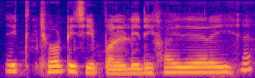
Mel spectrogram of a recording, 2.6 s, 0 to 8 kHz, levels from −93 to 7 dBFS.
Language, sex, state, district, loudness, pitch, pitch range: Hindi, male, Uttar Pradesh, Shamli, -15 LUFS, 150 Hz, 135-170 Hz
